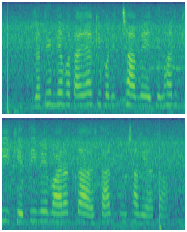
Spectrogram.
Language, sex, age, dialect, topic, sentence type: Hindi, female, 60-100, Kanauji Braj Bhasha, agriculture, statement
